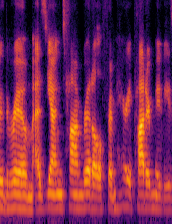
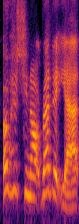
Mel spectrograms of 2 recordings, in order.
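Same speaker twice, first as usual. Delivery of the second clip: lightly imitated concern, higher voice; a mock worried question; 10 semitones higher than usual. Actor worried about the author's mom, mild mock concern. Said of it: "very concerned".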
